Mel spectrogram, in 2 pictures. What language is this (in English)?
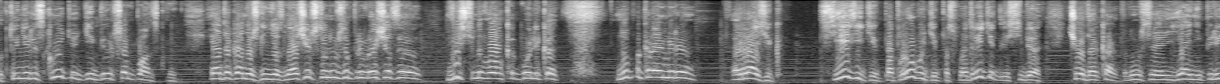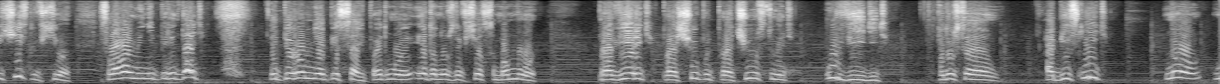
Russian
